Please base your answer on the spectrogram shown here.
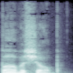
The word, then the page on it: barbershop: British English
